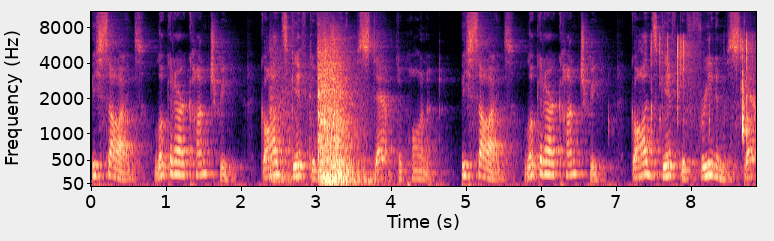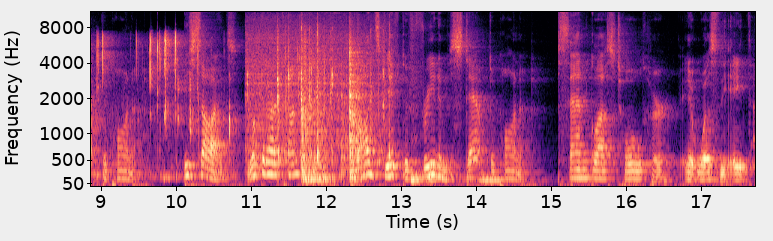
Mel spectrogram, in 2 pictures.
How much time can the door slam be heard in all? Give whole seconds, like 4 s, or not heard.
2 s.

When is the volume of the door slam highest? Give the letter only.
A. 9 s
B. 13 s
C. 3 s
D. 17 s
C.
